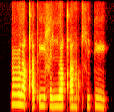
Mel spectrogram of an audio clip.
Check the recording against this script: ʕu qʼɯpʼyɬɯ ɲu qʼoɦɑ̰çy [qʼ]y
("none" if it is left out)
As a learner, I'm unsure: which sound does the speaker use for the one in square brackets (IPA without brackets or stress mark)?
k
